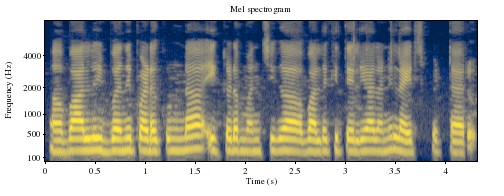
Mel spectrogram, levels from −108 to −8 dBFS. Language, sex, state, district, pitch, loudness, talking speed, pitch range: Telugu, female, Telangana, Karimnagar, 205 Hz, -14 LUFS, 125 wpm, 195-210 Hz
